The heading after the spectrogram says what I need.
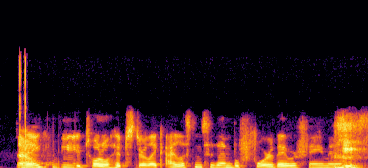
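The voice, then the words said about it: Imitated hipster voice. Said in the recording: “best imitation of a hipster that I've heard in a long time”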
